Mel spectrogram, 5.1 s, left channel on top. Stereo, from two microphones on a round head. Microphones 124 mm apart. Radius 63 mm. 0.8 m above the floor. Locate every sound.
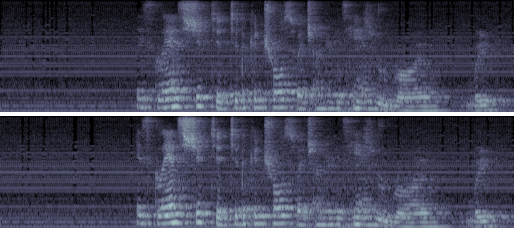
1.4 s a woman speaking: 55° right (ahead or behind), 0.9 m; by 3.9 s 35° left (ahead or behind), 1.6 m
3.4 s a man speaking: 10° left (ahead or behind), 0.8 m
